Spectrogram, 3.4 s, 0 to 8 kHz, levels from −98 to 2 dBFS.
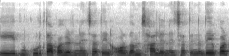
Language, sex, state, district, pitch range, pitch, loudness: Maithili, female, Bihar, Katihar, 205-230 Hz, 215 Hz, -18 LUFS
